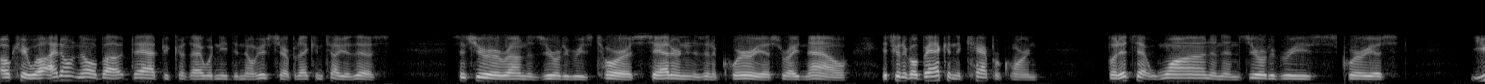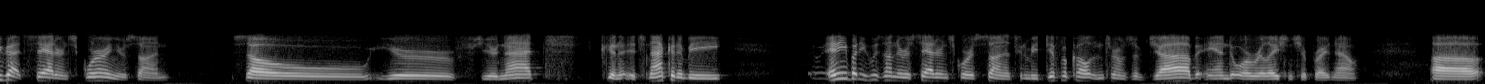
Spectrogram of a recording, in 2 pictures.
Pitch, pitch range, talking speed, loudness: 145 Hz, 130-175 Hz, 180 wpm, -27 LUFS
